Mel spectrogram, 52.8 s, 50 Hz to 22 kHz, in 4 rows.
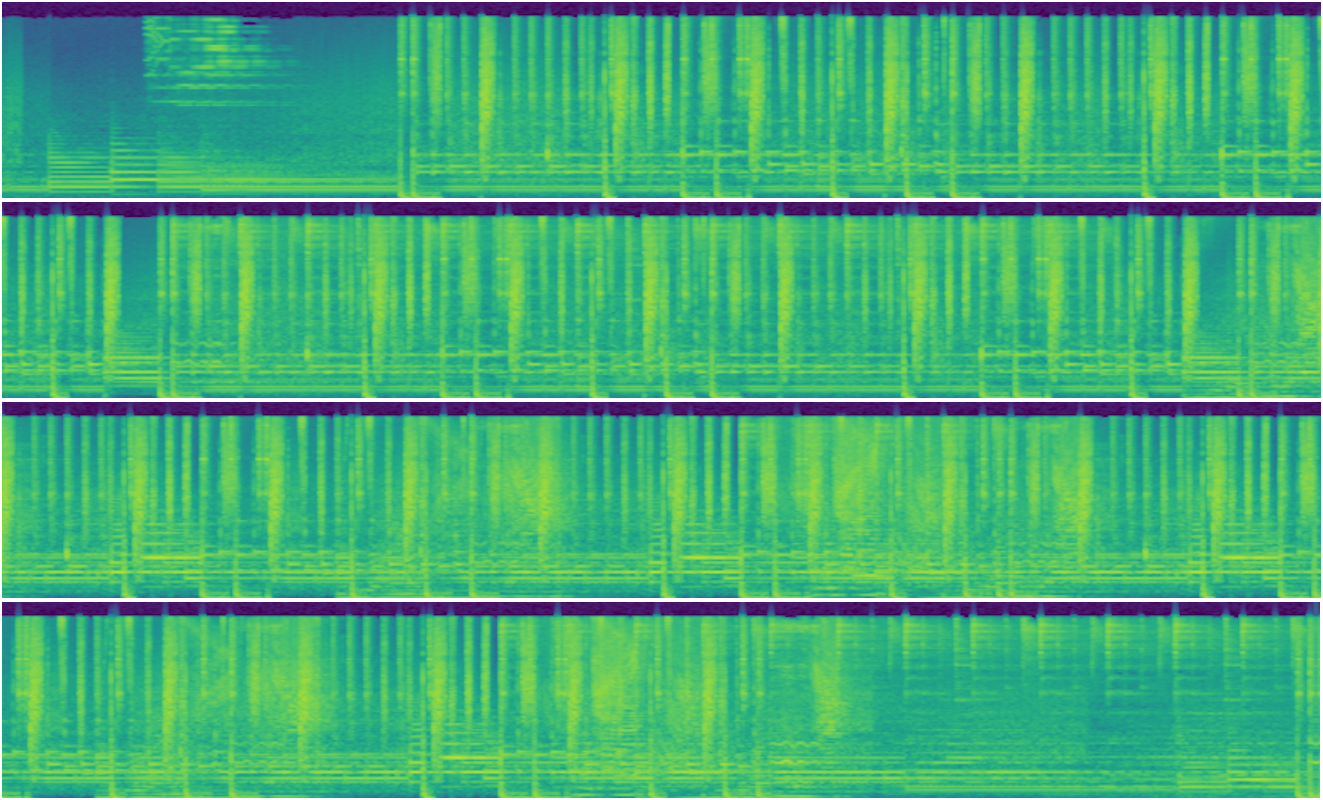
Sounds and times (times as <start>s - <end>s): Music: 0.0s - 52.7s.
